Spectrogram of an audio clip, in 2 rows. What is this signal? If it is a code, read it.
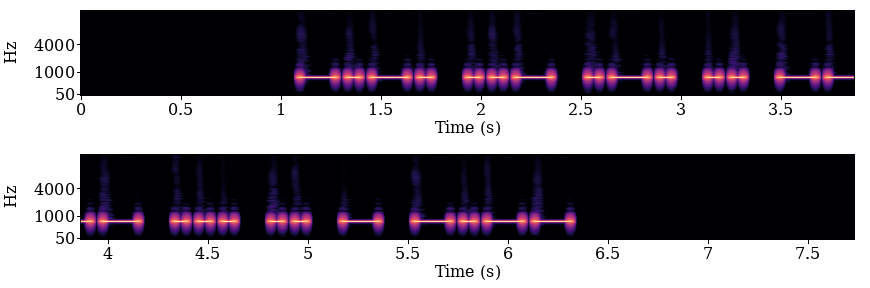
Morse code, heard as a keyed tone, about 20 wpm, 700 Hz. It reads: CURIOSITY
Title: Build A Word - 3 Letters At A Time - 9-Letter Words - 20wpm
